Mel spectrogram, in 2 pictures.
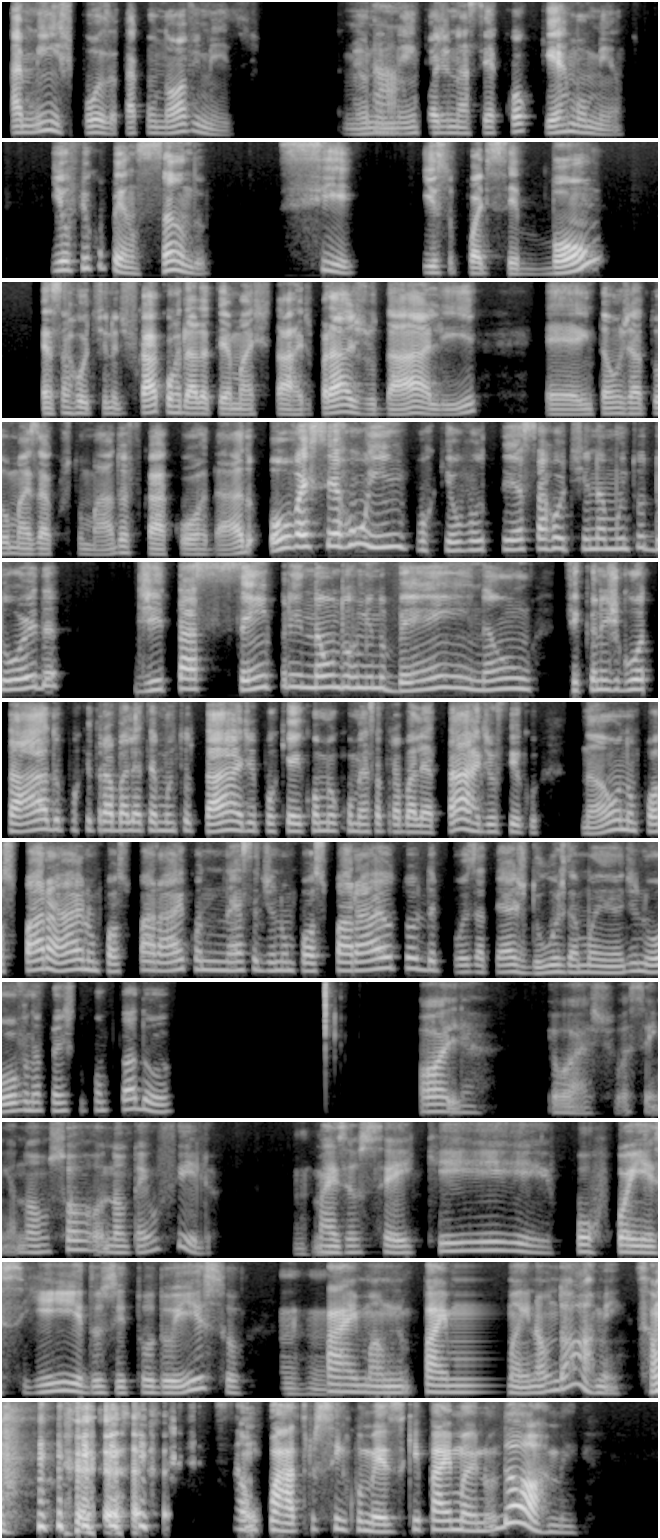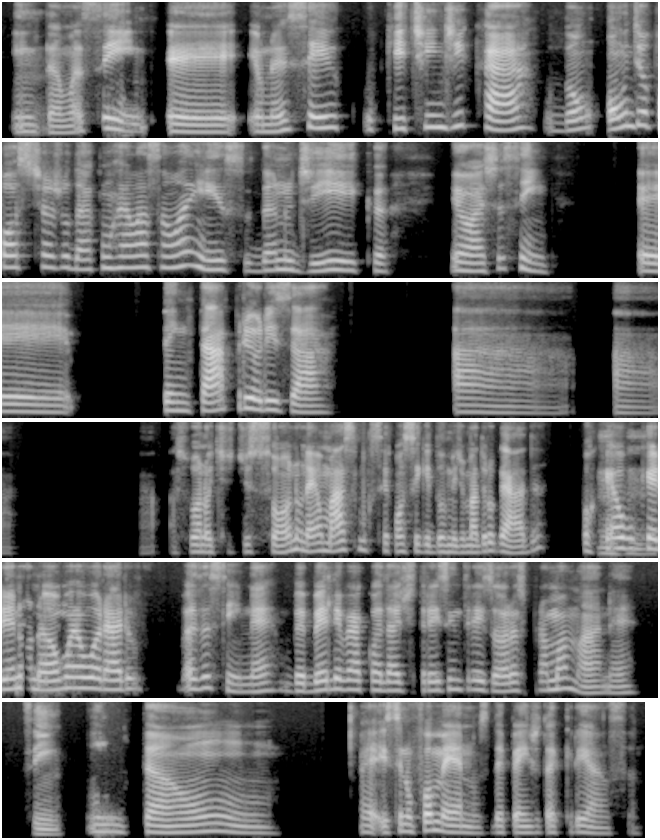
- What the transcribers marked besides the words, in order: other background noise; tapping; distorted speech; laugh; laugh
- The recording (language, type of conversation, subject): Portuguese, advice, Esgotamento por excesso de trabalho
